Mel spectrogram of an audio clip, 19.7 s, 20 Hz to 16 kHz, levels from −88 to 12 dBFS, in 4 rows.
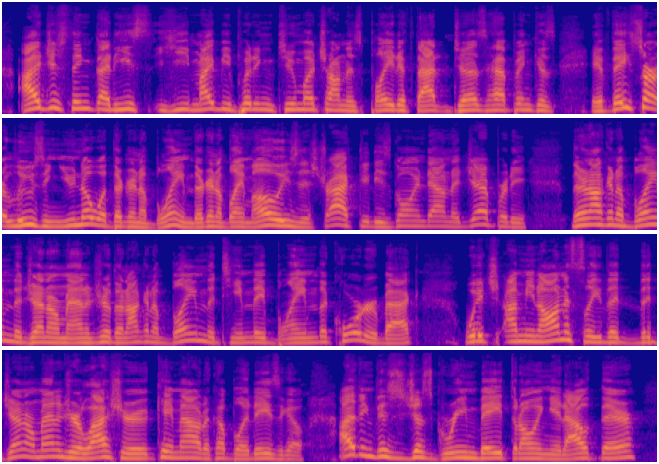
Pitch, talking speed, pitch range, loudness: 170 Hz, 270 wpm, 155-190 Hz, -22 LUFS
